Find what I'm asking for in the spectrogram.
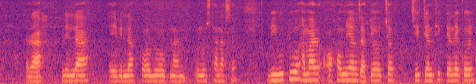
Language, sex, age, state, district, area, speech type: Assamese, female, 45-60, Assam, Kamrup Metropolitan, urban, spontaneous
